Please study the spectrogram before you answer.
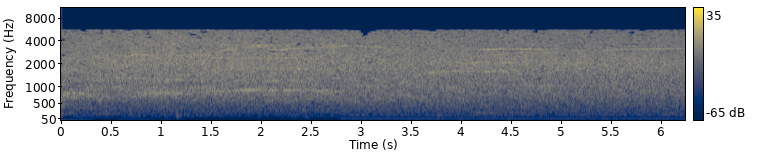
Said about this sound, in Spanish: Un aplauso enorme, por favor, para la banda regional ….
